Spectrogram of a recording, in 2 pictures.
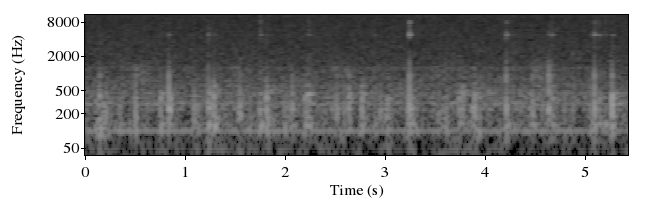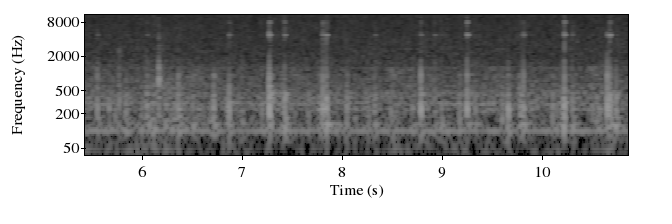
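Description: Fingertips and long nails of both hands tap the sides of a medium, apparently filled amber glass oil bottle with a black plastic dropper cap, standing upright on a wooden table. Quiet, irregular clicky taps sound over a low background hiss, each short and dry with a faint bright glassy tick and no ring.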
